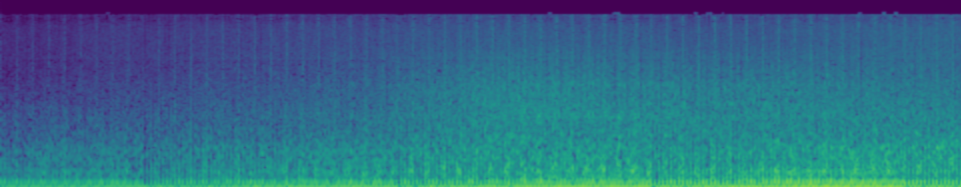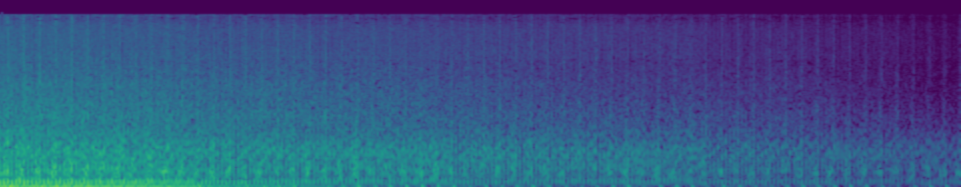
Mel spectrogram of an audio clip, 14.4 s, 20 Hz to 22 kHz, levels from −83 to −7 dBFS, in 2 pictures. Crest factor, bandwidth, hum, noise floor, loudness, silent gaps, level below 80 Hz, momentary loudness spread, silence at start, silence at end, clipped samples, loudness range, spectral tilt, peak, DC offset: 16 dB; 16 kHz; none; -48 dBFS; -28 LUFS; none; -32 dBFS; 19 LU; 0 s; 0 s; under 0.1%; 15 LU; -5 dB/octave; -10 dBFS; 0.4%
